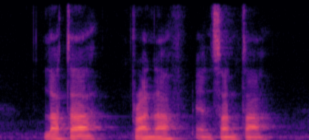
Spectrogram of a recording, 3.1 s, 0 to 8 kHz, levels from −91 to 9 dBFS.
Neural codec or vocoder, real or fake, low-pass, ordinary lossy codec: none; real; none; none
